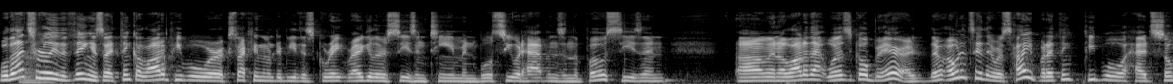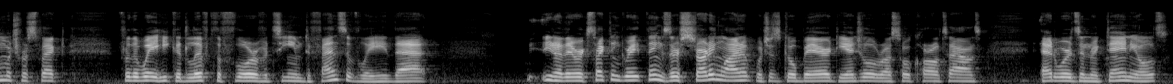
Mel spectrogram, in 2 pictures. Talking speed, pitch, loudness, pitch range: 220 wpm, 170 Hz, -17 LUFS, 155-190 Hz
